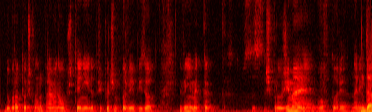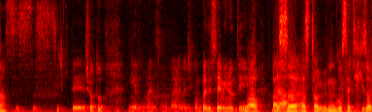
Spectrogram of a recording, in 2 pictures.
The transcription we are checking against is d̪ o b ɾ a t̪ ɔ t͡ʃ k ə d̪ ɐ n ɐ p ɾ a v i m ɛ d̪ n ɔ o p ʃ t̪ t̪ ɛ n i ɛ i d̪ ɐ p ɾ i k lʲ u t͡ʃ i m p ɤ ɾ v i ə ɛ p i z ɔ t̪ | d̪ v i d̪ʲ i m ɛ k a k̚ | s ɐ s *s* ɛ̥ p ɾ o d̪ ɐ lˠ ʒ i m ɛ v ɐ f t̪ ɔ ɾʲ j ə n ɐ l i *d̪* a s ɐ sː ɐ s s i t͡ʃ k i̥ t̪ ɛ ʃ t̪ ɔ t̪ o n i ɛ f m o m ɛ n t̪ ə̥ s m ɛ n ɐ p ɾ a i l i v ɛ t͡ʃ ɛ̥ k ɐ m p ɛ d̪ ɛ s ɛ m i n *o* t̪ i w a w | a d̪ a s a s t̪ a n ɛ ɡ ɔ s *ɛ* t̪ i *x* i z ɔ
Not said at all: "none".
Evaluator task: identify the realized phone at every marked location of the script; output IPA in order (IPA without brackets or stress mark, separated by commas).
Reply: ʃ, d̪, u, ɛ, x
